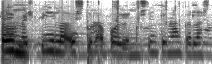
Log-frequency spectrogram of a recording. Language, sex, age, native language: Icelandic, female, 11, Icelandic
